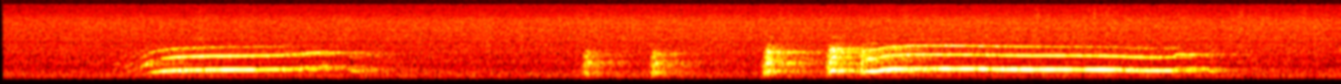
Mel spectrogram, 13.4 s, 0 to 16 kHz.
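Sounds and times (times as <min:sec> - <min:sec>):
coyote howling at night: 0:01.2 - 0:03.9, 0:08.3 - 0:12.3.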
